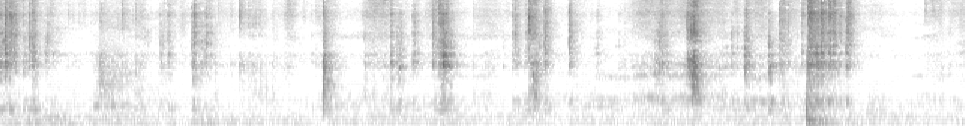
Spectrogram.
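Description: Pressure-cooker lid handled while its rubber sealing gasket is pressed into place: scattered light metallic clinks and taps, with one louder knock near the end.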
